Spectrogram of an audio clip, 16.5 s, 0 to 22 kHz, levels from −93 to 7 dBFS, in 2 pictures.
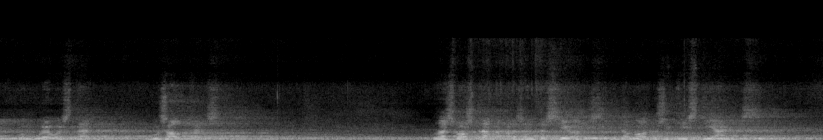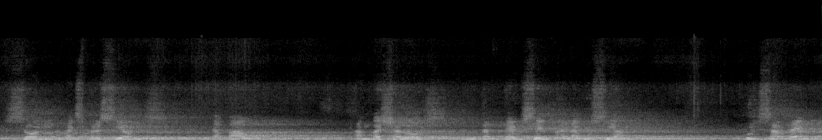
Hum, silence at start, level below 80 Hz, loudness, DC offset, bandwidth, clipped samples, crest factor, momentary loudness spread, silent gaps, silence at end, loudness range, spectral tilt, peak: none; 0 s; -68 dBFS; -30 LUFS; under 0.1%; 9.4 kHz; under 0.1%; 18 dB; 12 LU; none; 0 s; 5 LU; -7.5 dB/octave; -12 dBFS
